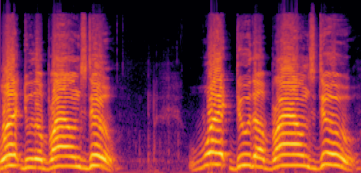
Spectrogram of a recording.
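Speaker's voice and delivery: very slow, excited, hyped-up shouting. Talking through the Browns' pick on draft day, yelling. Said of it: "Because I like yelling".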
